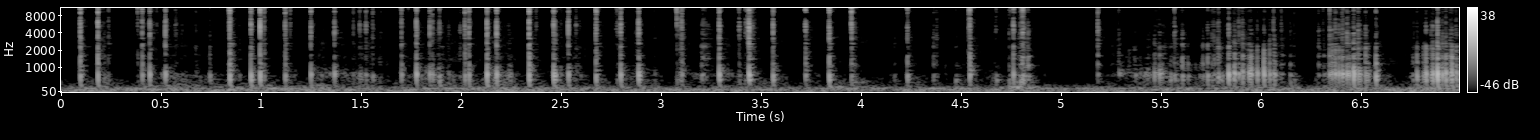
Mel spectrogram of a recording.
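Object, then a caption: Small thin metal mint tin. Long acrylic nails rapidly tap and scratch the lid and edges of a small, closed Altoids peppermint tin made of thin painted metal. The result is a dense run of sharp, bright clicks with short metallic pings, mixed with scratchy scraping over a soft low hum. Toward the end, the taps grow louder and carry a brief tinny ring around 700 Hz.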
